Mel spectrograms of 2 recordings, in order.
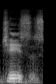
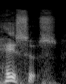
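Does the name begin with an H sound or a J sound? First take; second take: J sound; H sound. First: The name begins with a J sound. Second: The name begins with an H sound. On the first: "If you're an English-speaking person, then you'd say Jesus" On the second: "in Spanish they pronounce the J as an H"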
